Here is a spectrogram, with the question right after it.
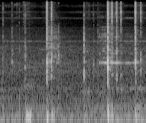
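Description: Computer keyboard typing during a programming lesson, bursts of clicky keystrokes in short clusters, moderately close with a faint hum underneath and no talking.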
